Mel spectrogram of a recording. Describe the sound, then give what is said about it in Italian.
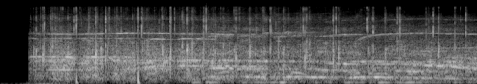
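A large crowd cheering and shouting at a pro-Palestine demonstration, a dense, steady roar of many voices with scattered whoops and a low rhythmic chant of "Palestina libera" and "Libertà" pulsing underneath. “vi faccio vedere quello che non avete visto sugli altri canali. Le le manifestazioni pro-Palestina. Sentite e vedete.”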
